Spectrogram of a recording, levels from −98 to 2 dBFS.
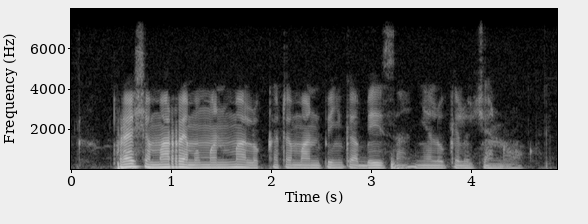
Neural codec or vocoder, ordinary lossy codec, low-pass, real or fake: none; none; 7.2 kHz; real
